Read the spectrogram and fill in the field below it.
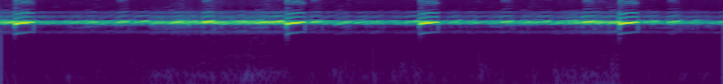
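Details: Chorus of male spring peepers calling to attract females, Wisconsin, springtime, captured on a phone: constant shrill peeping wall of sound, punctuated by occasional louder, sharply rising peeps from closer frogs.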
